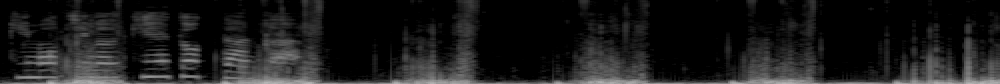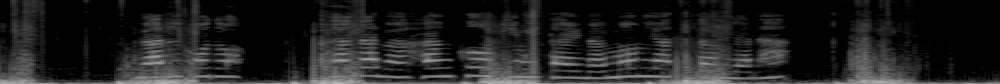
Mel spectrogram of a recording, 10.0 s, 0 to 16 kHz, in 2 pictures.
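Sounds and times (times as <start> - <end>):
ear pick scraping inside ear: 0.2 - 9.8.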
